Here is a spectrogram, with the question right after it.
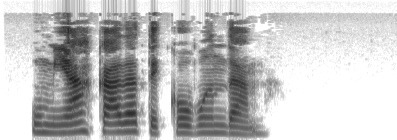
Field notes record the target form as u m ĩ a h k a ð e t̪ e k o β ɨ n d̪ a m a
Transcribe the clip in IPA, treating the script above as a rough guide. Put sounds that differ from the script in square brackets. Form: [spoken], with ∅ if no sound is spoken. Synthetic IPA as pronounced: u m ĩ a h k a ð [a] t̪ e k o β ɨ n d̪ a m a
